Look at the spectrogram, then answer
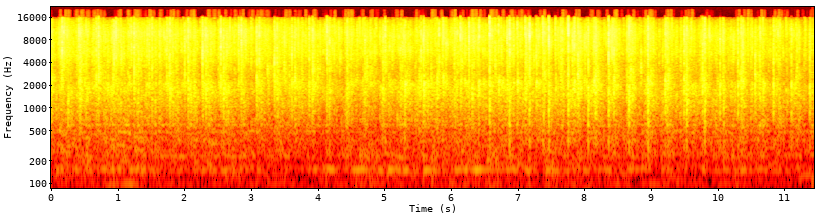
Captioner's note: applause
